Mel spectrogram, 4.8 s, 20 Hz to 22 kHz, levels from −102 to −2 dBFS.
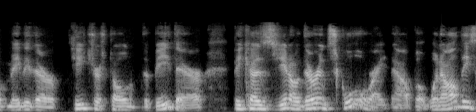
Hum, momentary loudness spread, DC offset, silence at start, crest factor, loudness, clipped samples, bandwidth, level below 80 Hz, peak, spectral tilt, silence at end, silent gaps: none; 8 LU; under 0.1%; 0 s; 18 dB; -27 LUFS; under 0.1%; 9.4 kHz; -70 dBFS; -10 dBFS; -5.5 dB/octave; 0 s; none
